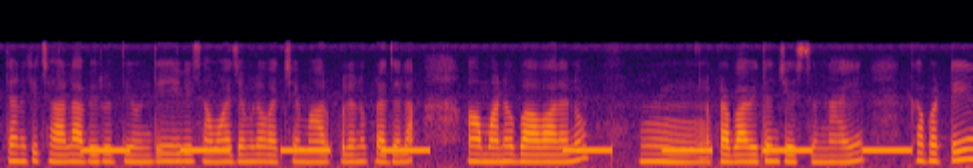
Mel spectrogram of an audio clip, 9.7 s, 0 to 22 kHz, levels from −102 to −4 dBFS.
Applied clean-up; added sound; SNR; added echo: none; Telephone; 1 dB; none.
